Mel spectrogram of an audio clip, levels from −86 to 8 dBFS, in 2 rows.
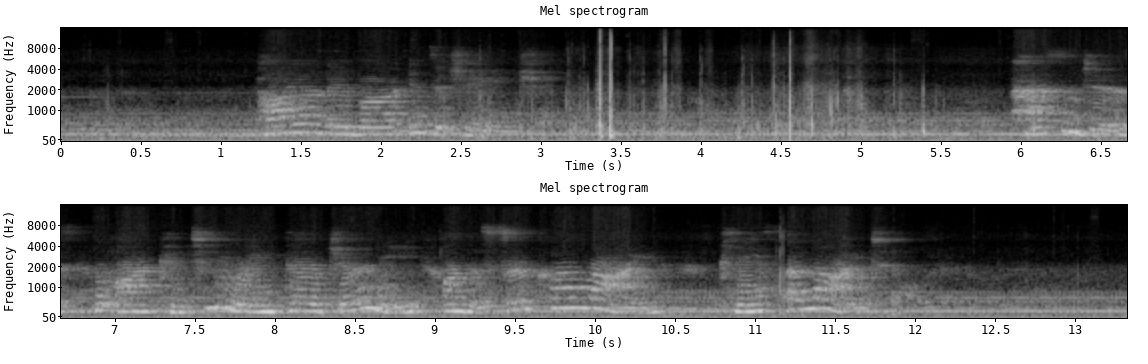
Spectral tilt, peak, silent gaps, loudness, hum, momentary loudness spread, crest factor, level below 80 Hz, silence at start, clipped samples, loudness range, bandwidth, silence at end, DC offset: -6 dB/octave; 0 dBFS; none; -20 LUFS; none; 11 LU; 20 dB; -40 dBFS; 0 s; under 0.1%; 5 LU; 16 kHz; 0 s; 2%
